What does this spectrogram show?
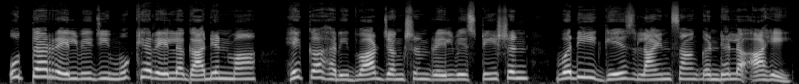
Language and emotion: Sindhi, neutral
